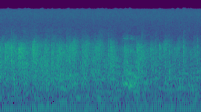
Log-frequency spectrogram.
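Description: Audience applauding, a dense steady patter of many hands clapping.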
